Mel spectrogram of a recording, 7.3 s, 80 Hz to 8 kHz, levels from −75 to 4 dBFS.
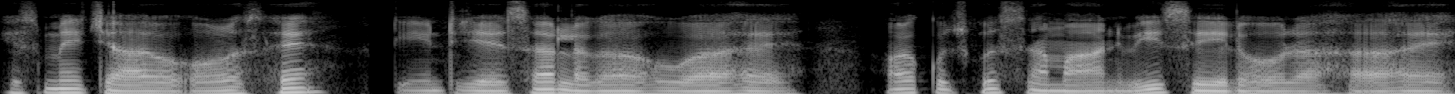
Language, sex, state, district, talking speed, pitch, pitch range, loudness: Hindi, male, Jharkhand, Ranchi, 150 wpm, 95 Hz, 90-115 Hz, -20 LUFS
